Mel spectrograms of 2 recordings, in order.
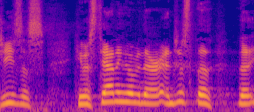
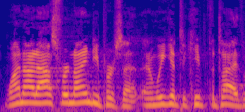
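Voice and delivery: normal talking voice

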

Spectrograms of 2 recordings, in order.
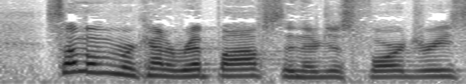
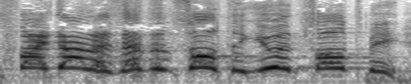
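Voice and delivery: much higher and louder, mock outrage; offended old shopkeeper; 13 semitones higher, 5 dB louder than usual. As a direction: squeal the insult like an indignant old merchant.

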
